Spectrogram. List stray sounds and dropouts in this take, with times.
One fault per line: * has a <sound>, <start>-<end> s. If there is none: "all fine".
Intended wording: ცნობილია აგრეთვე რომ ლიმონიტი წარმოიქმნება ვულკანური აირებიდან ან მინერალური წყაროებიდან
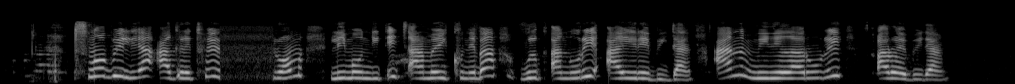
all fine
